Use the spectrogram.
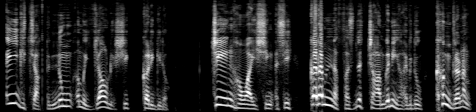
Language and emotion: Manipuri, angry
